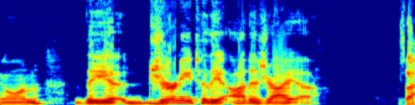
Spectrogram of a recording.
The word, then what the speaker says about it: Aedejia: this little journey we're going on, the journey to the Aedejia, Is that how you say it? I have not known. yes, the Aedejia.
